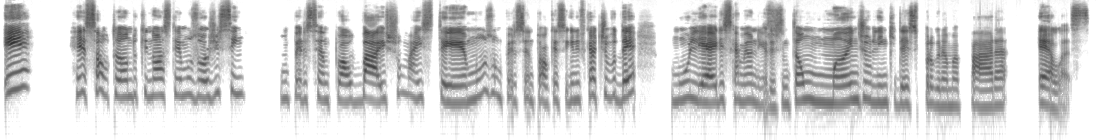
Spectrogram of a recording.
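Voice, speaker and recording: A woman with a high voice and a southern Brazilian gaúcho accent hosts a talk show. She chats informally, wandering off and turning back to address the audience directly. The sound is dry and close. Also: moderate pace, a bit bright, dry recording. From Rio Grande do Sul, Brazil. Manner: chatty, digressive, addresses viewers directly. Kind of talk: casual talk show chat.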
